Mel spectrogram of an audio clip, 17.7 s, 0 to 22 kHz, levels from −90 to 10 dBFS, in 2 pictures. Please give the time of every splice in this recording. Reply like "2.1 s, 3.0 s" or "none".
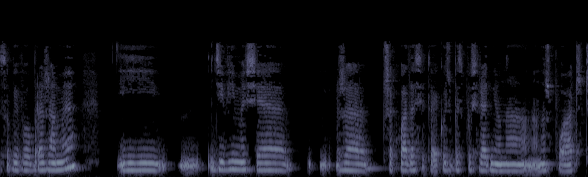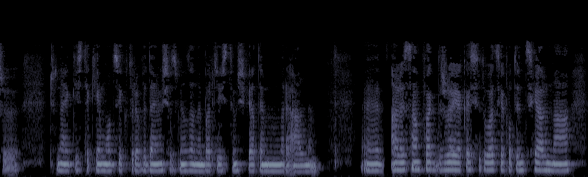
14.6 s, 16.4 s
